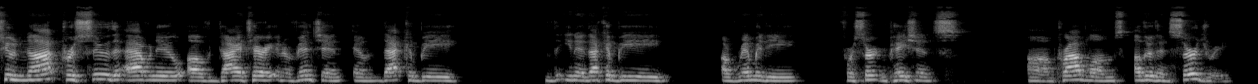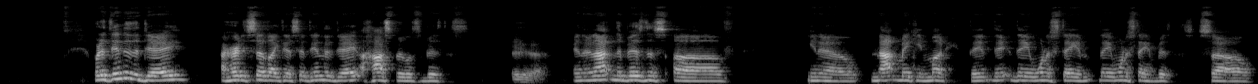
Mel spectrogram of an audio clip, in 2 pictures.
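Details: Adult speaker; ordinary speech.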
